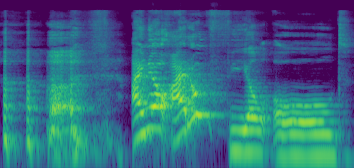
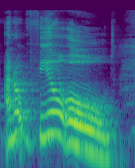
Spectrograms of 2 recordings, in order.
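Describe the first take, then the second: First: Laughing. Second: Said in the usual way. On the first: Real, not acted. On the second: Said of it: "You know".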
